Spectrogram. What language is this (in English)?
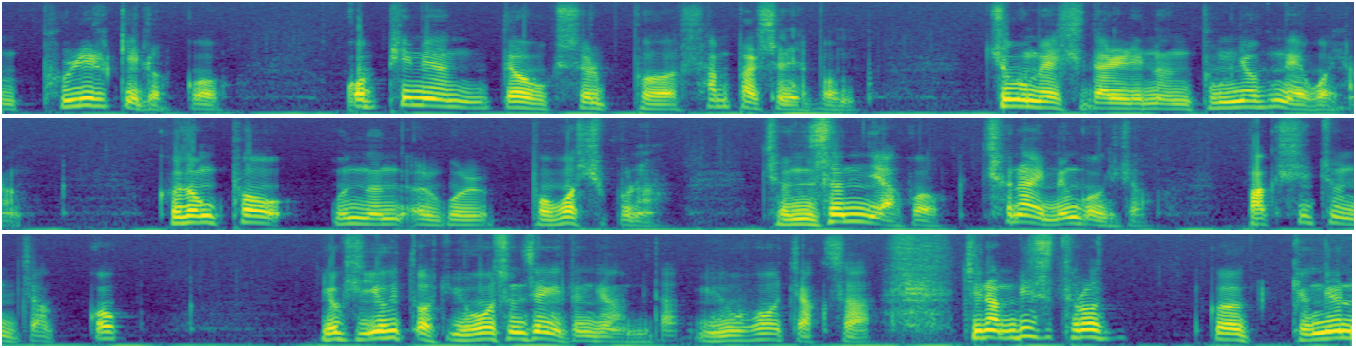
Korean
